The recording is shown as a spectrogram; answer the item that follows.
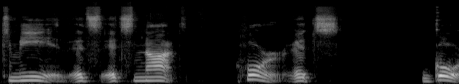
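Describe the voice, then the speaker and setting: Speaking very slowly with an American accent, a woman uses a fairly low pitch and ordinary pitch variation. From Indiana, US Midwest. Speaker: science livestream host. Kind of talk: casual chat with live chat viewers. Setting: livestream.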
